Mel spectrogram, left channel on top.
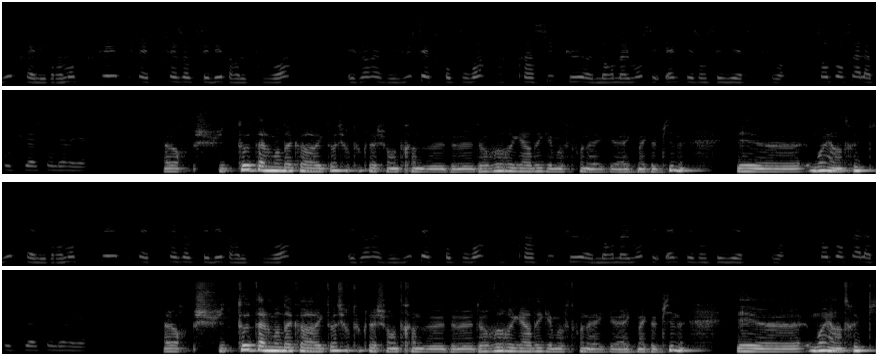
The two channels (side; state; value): both; normal; correlation 0.71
